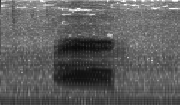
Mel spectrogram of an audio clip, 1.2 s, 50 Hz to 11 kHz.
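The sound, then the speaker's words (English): A steady low engine rumble fills a car interior, with a brief voiced sound rising over the hum midway before the drone carries on alone. “I'm actually doing it in a car after GCW's Bloodsport 2 last night.”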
